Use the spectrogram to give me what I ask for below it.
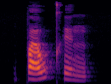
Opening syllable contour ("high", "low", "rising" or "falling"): rising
